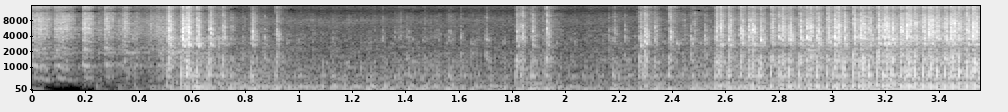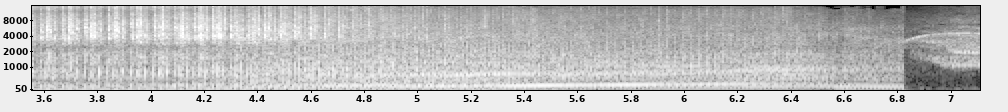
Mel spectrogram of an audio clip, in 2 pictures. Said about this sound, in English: Okay, so let's drive over to the event and get ready to run a 5K in the park.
